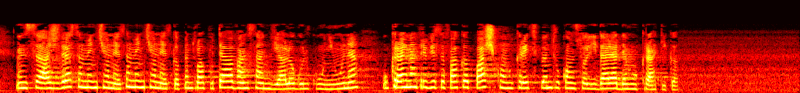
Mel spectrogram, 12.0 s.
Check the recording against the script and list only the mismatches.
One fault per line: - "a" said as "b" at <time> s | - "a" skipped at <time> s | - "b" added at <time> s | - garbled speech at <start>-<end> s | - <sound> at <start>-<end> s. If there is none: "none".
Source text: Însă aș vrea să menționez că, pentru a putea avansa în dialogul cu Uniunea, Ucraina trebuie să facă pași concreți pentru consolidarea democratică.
- "menționez" added at 1.9 s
